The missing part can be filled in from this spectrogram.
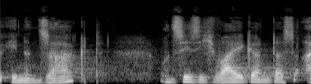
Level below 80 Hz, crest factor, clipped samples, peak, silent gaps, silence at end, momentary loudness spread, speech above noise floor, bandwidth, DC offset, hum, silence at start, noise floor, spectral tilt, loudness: -46 dBFS; 16 dB; under 0.1%; -2 dBFS; none; 0 s; 15 LU; 24 dB; 15.5 kHz; under 0.1%; none; 0 s; -39 dBFS; -5 dB/octave; -16 LUFS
